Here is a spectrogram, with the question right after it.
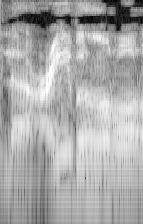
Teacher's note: با قلقلہ کریں گے اور عین کو اپنے صحیح مخرج سے ادا کریں گے. لعبرا، را کو منصبر ہے، را کو موٹا کر کے پڑھیں گے.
